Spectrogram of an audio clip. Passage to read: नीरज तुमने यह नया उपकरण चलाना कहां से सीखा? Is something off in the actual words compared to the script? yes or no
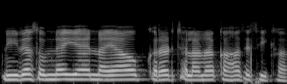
no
